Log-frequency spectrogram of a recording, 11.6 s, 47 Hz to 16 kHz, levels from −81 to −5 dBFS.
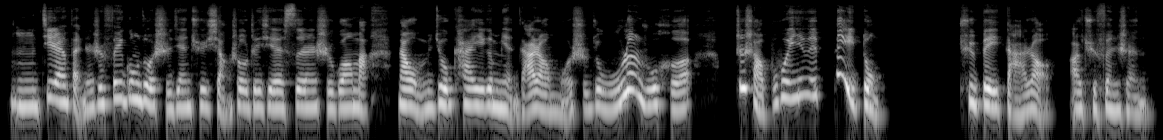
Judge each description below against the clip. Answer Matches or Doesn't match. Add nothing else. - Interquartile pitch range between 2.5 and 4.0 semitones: Matches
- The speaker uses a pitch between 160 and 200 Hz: Matches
